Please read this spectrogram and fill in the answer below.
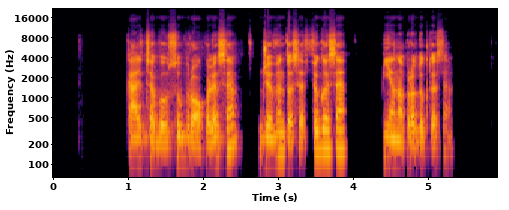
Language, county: Lithuanian, Tauragė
